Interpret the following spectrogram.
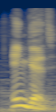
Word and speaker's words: ingot: one Ingot Ingot okay I know how to pronounce it it's an Ingot right not an ignot that's that's very wrong okay bang here we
